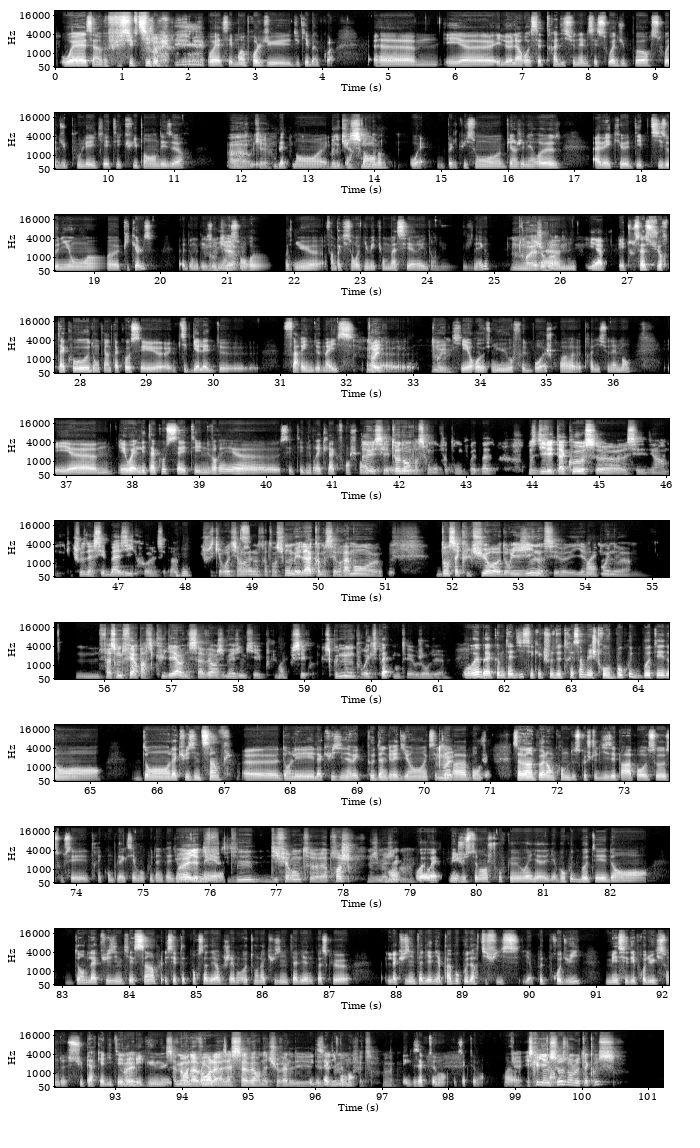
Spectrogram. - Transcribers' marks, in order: laughing while speaking: "plus subtil, ouais"; laughing while speaking: "Ouais"; tapping; other background noise; stressed: "super qualité"
- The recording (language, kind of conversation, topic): French, podcast, As-tu une astuce pour rattraper une sauce ratée ?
